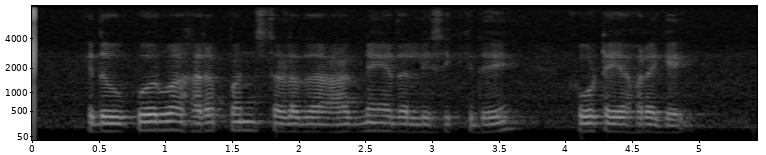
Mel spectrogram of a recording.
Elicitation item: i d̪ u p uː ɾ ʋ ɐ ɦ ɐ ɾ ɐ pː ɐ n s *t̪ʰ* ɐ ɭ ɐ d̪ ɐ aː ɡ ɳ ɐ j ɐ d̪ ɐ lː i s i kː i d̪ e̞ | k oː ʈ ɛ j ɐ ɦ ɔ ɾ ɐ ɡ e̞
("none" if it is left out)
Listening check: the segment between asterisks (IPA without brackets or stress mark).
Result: t̪ʰ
